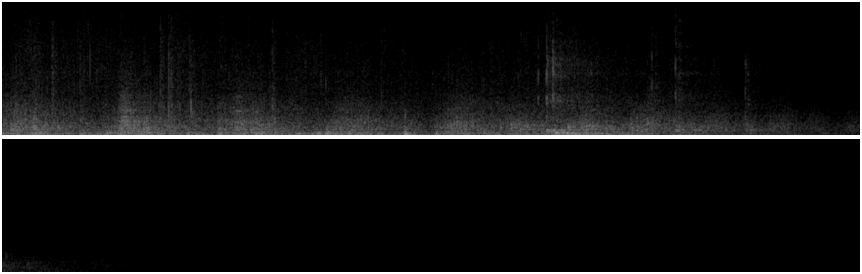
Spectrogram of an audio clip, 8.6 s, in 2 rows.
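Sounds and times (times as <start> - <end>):
one horse hoofbeats in an indoor school: 0.0 - 4.4.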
